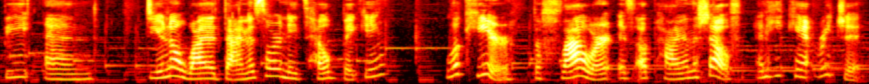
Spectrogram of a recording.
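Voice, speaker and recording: A woman's voice: medium pitch, lively intonation, unhurried, fairly bright tone, faint music behind. A woman hosting a children's story time, reading a picture book expressively with friendly asides and stressed key words.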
